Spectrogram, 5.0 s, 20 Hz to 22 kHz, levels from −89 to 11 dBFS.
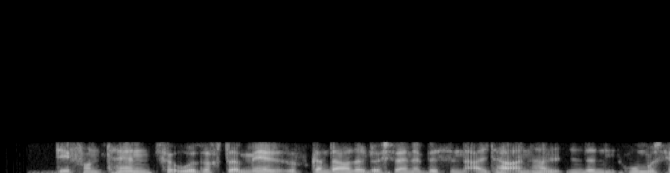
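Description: From 3.68 to 3.79 s, AMR bit errors corrupt the stream: roughly one bit in twenty in the less protected part of the frames arrives flipped, and the span fits about four 20 ms frames. The checksum on the critical bits still passes, so the decoder trusts bad data, misplacing excitation pulses and mis-setting fine pitch, gain and spectral values. Pitch and level hold roughly steady, but the sound turns briefly hoarse, scratchy and gargly within the light narrowband coloration of the AMR-NB codec.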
